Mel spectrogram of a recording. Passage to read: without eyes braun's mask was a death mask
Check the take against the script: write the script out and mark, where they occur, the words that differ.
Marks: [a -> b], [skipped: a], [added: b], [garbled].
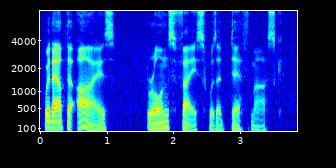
without [added: the] eyes braun's [mask -> face] was a death mask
